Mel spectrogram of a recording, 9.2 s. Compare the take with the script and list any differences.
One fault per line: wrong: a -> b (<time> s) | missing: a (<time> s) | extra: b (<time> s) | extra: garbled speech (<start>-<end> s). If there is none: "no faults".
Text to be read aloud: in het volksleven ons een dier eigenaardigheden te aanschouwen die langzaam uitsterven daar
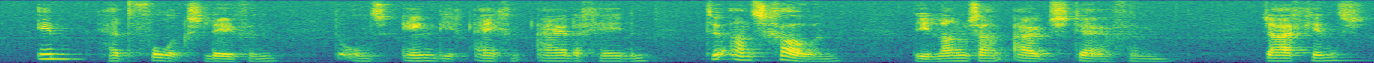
no faults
